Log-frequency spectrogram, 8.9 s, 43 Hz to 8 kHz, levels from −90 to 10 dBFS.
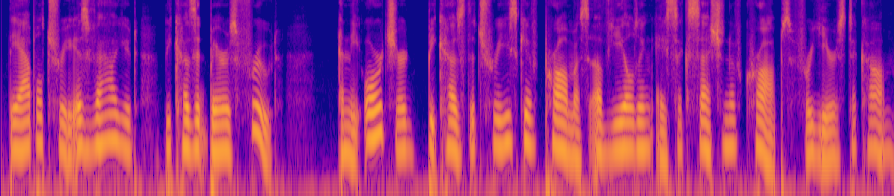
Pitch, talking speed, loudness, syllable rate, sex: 150 Hz, 180 wpm, -18 LUFS, 5.0 syllables/s, female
